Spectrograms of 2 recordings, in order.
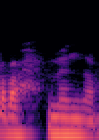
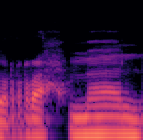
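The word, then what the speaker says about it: الرحمن: Quand vous prenez Bismillahir Rahmanir Rahim, la lettre R qui est ici, lorsque vous la prononcez comme un R roulé normalement, un R comme à l'espagnol, hein, le Ra de Rahman, le Ra de Rahim.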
